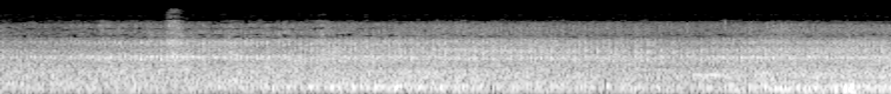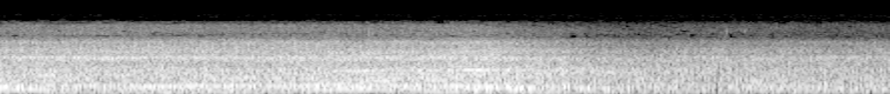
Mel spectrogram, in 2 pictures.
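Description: Street traffic noise with a vehicle engine running; it swells a little around the middle and then eases off.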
